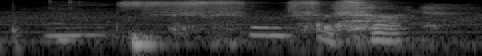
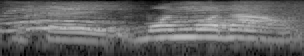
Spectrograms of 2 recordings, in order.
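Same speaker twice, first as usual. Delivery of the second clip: watching the last players fall, very high excited shrieks; frantic yelling; 5 semitones higher, 16 dB louder than usual. Real, not acted. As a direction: shriek each word at the game. Gameplay yelling.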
